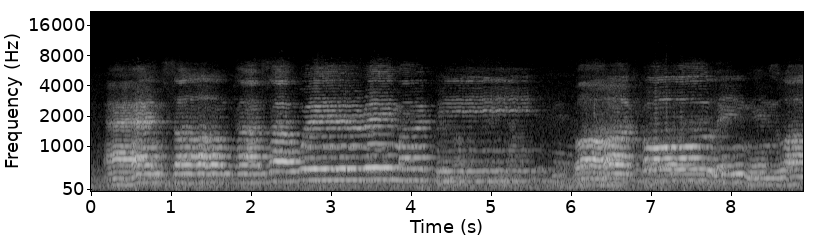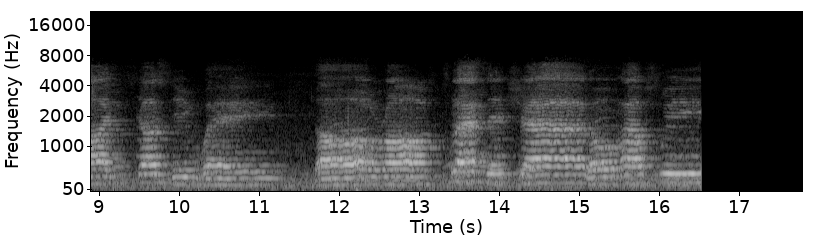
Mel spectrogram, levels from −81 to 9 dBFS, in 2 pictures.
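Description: At about 16.52 s the audio just stops dead, a classic cut-off end. Whatever's sounding at that moment doesn't get to finish or ring out; it's chopped mid-sound and falls straight into digital silence that runs to the end of the file, roughly the last 1.3 s. What's happened is that the final buffers never got written out, so there's no natural decay at all, just an abrupt wall where the sound should have trailed off.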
